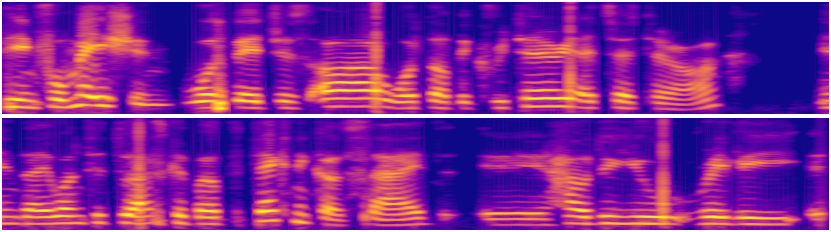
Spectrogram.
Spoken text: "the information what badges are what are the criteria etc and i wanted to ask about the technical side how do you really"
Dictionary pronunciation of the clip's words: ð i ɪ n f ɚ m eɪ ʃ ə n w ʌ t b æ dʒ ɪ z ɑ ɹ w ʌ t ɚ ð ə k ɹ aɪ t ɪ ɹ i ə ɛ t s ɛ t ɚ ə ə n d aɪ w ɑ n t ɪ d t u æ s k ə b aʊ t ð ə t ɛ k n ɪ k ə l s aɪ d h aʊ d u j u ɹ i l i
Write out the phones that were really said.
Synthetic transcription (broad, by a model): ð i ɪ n f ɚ m eɪ ʃ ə n w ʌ t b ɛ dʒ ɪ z ɑ ɹ w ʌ t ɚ ð ə k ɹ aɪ t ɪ ɹ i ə ɛ t s ɛ t ɚ ə ə n d aɪ w ɑ n t ɪ d t u æ s k ə b aʊ t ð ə t ɛ k n ɪ k ə l s aɪ d h aʊ d u j u ɹ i l i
